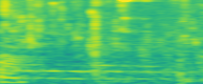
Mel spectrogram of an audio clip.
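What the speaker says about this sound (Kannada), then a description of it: "ಇದಕ್ಕೊಂದು ಸ್ವಲ್ಪ ನೀರು ಹಾಕ್ಕೊಂಬಿಟ್ಟು" A short stream of water is poured into masala in a pan, giving a brief splashing, running sound mixed with faint background voice.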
